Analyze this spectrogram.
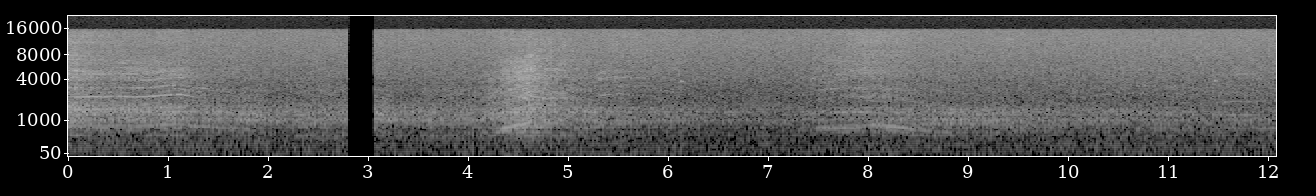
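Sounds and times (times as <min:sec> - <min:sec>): quadcopter motors whining: 0:00.0 - 0:02.1, 0:04.1 - 0:06.3, 0:07.3 - 0:12.0.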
